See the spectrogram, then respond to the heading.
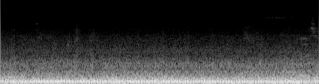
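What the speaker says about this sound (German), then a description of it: "Ich fahre jetzt aus meiner Halle raus" A truck's engine rumbles loud and close in a steady, unbroken drone as it drives out of a hall.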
